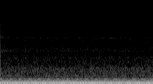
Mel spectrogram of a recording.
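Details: Turbocharged Megasquirt flex-fuel car idling while more methanol mixes into the 91 octane tank, ethanol-content sensor reading rising from about a quarter toward 50–60%: smooth, even low rumble with no misses or knocks, idling cleanly.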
